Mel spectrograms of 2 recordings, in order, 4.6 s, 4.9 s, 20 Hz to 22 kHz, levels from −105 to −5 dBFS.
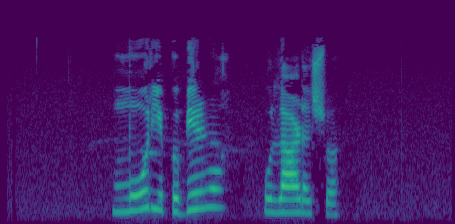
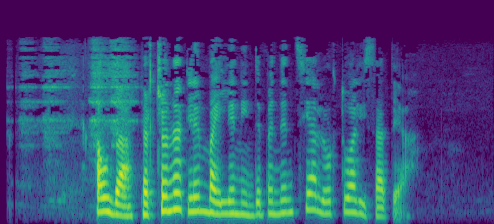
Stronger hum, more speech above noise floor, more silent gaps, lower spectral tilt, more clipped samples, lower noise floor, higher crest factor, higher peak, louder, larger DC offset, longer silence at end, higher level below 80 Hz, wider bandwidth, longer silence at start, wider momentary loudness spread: neither; second, 40 dB vs 53 dB; neither; second, -1 dB/octave vs -5.5 dB/octave; neither; first, -83 dBFS vs -73 dBFS; about the same, 22 dB vs 20 dB; second, -26 dBFS vs -2 dBFS; second, -43 LUFS vs -20 LUFS; neither; first, 1.2 s vs 0.9 s; second, under -90 dBFS vs -72 dBFS; about the same, 11 kHz vs 11 kHz; first, 1.15 s vs 0.45 s; about the same, 16 LU vs 16 LU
